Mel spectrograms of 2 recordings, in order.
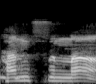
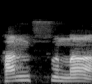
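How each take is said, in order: Both takes have the same delivery.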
